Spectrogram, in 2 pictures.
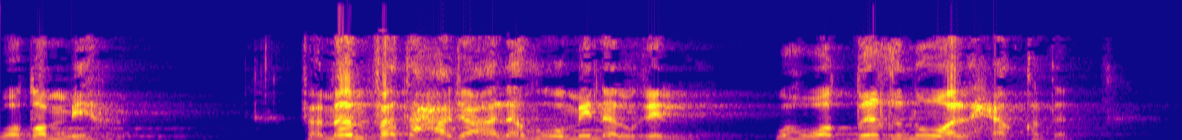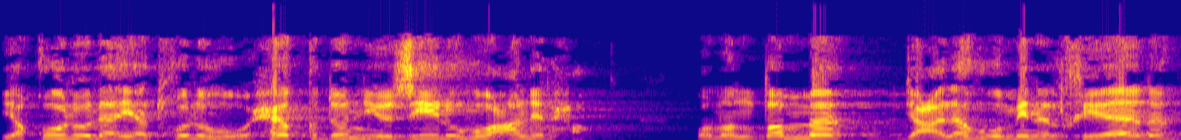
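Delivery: ordinary talk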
